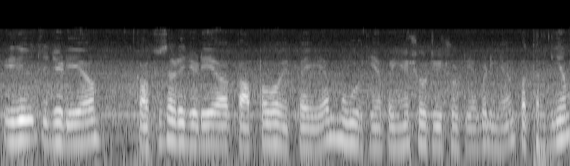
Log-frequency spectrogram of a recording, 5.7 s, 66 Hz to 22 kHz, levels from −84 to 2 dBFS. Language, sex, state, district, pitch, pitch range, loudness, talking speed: Punjabi, male, Punjab, Kapurthala, 140 Hz, 130-155 Hz, -17 LUFS, 200 wpm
